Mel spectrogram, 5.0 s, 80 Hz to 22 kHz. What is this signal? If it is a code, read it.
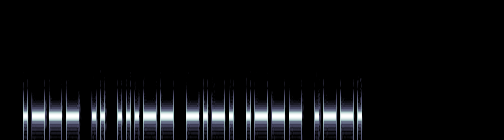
Morse code, heard as a keyed tone, about 28 wpm, 700 Hz. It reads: JI3CJP
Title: Call Signs Repeated 2x - 28wpm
